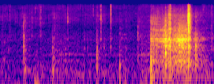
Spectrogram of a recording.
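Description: Faint handling noise from a hard plastic graded-card slab turned in the hands: a few light clicks, then a soft scuffing rustle near the end.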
